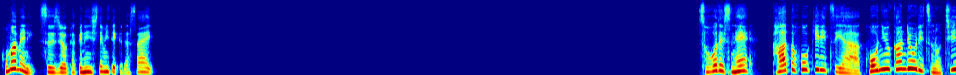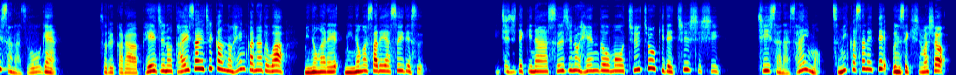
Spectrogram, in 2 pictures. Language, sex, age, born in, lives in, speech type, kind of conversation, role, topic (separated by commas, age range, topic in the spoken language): Japanese, female, 55-59, Japan, United States, read, expert-assistant, expert, 自分のビジネスが最近元気がない気がします。どんなサインに気をつければ、不調の原因が分かりますか？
